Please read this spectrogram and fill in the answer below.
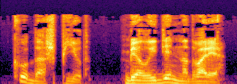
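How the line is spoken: Scoffing snort. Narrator (Russian): Хмыкнул

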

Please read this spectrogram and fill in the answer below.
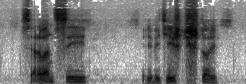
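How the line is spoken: Quiet. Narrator (Russian): Сказала негромко

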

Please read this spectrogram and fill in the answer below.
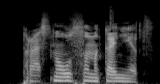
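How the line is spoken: Displeased gnome snapping. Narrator (Russian): огрызнулся недовольный гном

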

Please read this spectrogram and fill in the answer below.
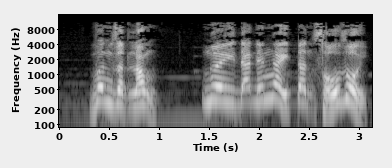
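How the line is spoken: Loud shout. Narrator (Vietnamese): một tiếng quát to

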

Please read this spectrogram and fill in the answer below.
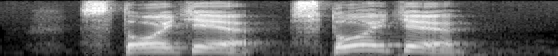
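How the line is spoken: Leader yelling. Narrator (Russian): вопил вожак

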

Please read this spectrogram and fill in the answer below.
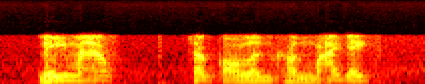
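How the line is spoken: Barked command. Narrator (Vietnamese): quát

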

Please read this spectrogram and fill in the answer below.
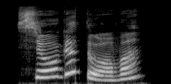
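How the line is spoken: Cooing. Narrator (Russian): проворковала Наташка

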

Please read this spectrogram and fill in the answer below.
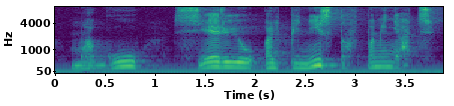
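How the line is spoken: Whisper. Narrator (Russian): шепнул приятелю

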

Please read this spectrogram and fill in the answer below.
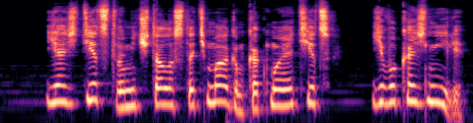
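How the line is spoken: Sad, said by a girl. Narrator (Russian): печально продолжила девушка

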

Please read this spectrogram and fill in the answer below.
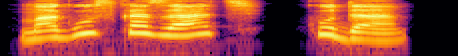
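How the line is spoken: Calling after someone. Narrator (Russian): Тед крикнул ему вслед

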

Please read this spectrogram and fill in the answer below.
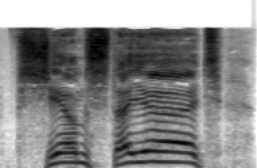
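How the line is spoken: Yelling. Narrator (Russian): заорал Бычков

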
